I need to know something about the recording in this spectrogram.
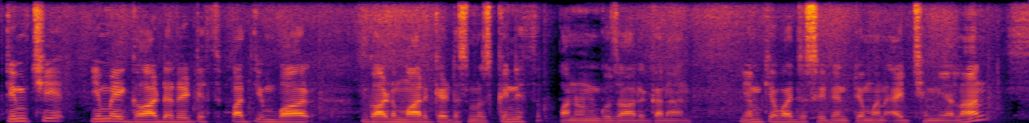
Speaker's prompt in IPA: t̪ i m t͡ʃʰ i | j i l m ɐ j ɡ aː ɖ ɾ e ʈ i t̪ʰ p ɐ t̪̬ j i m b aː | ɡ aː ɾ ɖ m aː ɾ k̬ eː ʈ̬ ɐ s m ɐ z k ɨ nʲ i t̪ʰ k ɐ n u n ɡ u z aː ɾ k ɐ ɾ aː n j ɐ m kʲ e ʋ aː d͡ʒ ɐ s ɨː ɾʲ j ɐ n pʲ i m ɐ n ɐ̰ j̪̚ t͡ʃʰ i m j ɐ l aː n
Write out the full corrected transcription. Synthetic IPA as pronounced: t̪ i m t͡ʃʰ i | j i m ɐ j ɡ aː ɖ ɾ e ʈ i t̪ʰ p ɐ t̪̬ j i m b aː | ɡ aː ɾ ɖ m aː ɾ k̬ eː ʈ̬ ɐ s m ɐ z k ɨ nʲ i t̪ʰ p ɐ n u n ɡ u z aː ɾ k ɐ ɾ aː n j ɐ m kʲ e ʋ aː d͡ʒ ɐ s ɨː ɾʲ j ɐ n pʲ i m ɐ n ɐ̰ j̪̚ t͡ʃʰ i m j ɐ l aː n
